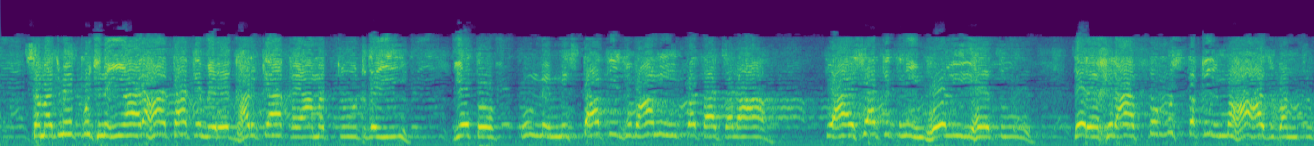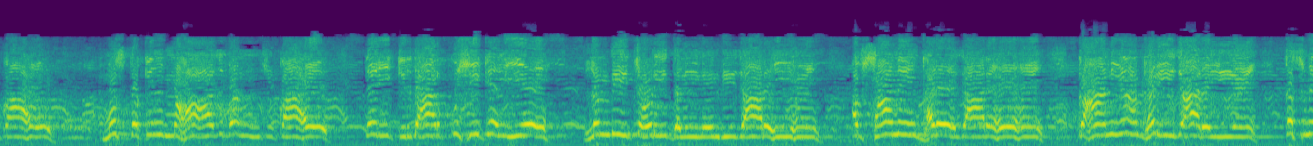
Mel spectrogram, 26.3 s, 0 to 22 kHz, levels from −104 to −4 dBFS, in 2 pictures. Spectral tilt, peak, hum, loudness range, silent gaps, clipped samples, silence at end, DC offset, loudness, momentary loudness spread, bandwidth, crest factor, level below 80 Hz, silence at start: -3 dB/octave; -4 dBFS; none; 3 LU; none; under 0.1%; 0 s; under 0.1%; -16 LUFS; 8 LU; 8.8 kHz; 12 dB; -46 dBFS; 0 s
